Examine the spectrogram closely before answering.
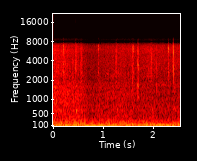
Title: Whats this thumping noise?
